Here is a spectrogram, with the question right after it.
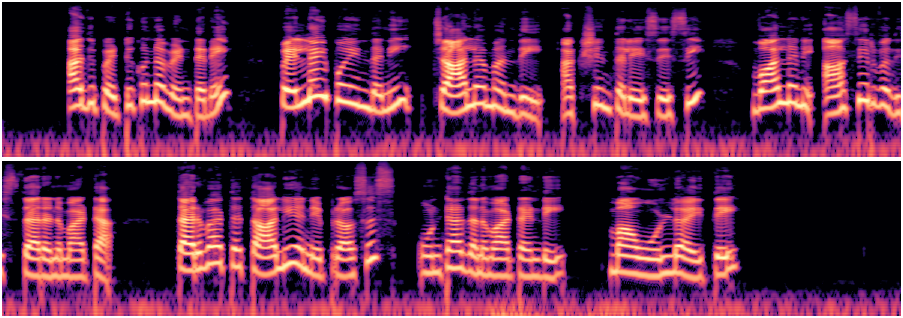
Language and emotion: Telugu, neutral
